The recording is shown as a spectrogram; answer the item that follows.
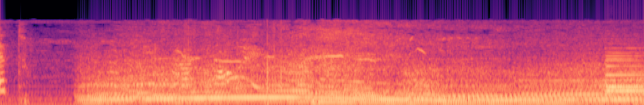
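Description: Car engine sound effect starting about half a second in and running steadily, its pitch dipping slightly midway, with a few short high squeaks.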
